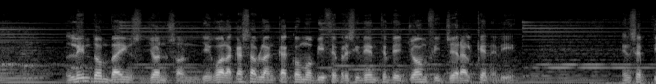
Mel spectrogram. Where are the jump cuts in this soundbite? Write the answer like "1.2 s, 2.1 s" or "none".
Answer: 1.2 s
